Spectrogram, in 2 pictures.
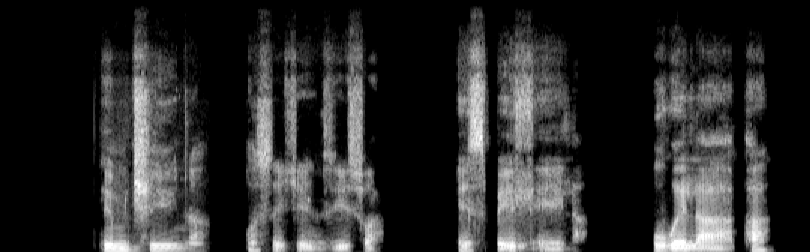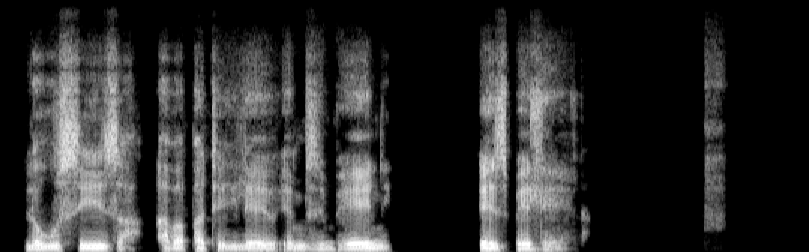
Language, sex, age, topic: North Ndebele, male, 36-49, health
